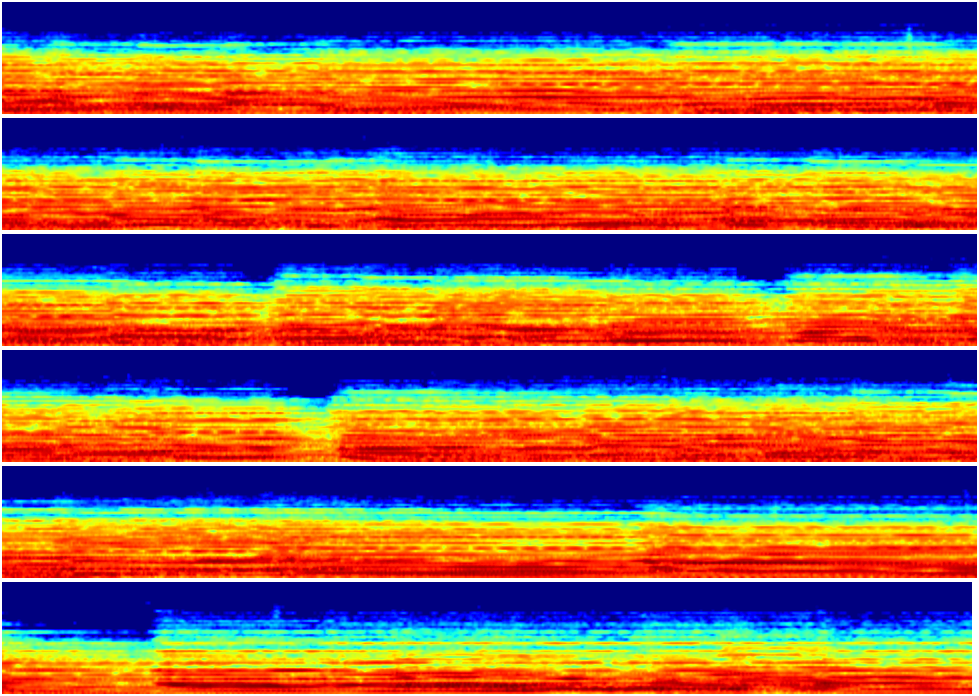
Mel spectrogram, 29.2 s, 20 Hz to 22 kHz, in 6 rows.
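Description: Organ playing a hymn in full sustained chords with the hands on the manuals and a bass line on the pedals, the phrases broken by short gaps about 11, 16 and 25 seconds in.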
